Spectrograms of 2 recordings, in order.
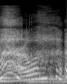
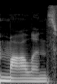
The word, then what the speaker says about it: Marilyn: Excuse me, I think it's pronounced Marilyn. – Sorry. I think you'll find that it's actually Marilyn. So it sounds like Marlon's family were rich because her dad just casually bought 3 KFC stores for Gacy to manage.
